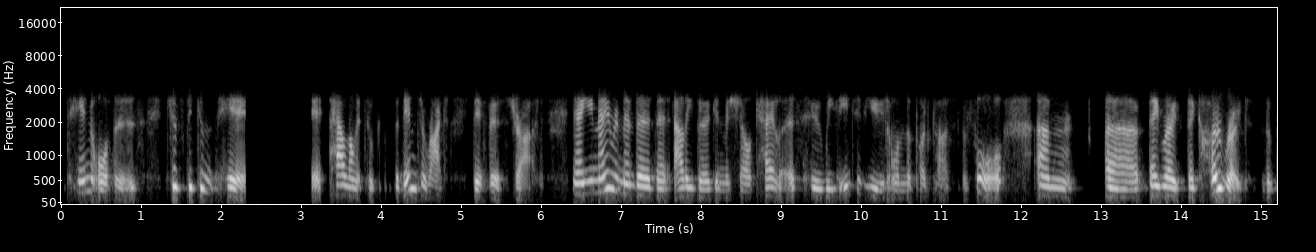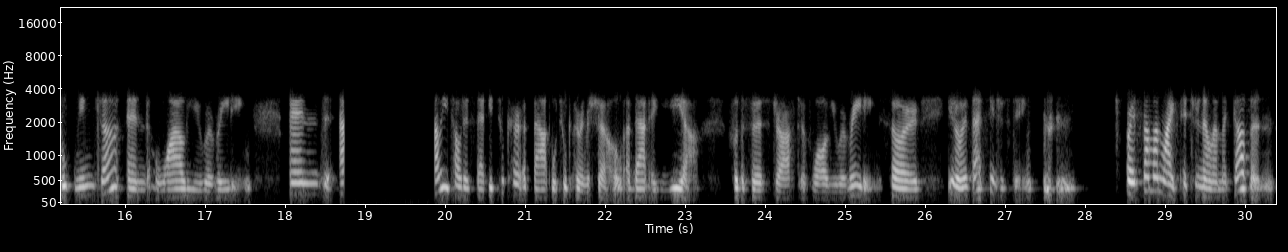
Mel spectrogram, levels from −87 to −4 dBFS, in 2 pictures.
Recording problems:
phone-call audio; poor line; nothing above 3 kHz
audio freezing; at 2.5 s for 1 s and at 19 s for 1 s

